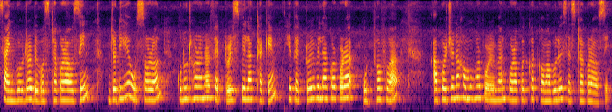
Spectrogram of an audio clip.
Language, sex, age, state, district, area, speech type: Assamese, female, 18-30, Assam, Golaghat, urban, spontaneous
